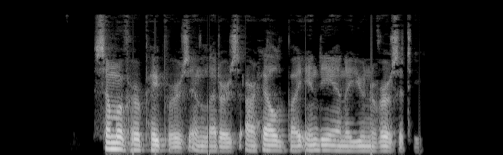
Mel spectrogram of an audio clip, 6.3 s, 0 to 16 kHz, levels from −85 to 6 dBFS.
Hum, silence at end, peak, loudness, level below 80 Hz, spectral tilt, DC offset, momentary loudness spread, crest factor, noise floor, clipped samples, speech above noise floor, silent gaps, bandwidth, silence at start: none; 1.05 s; 0 dBFS; -17 LUFS; -52 dBFS; -6.5 dB/octave; under 0.1%; 8 LU; 18 dB; under -90 dBFS; under 0.1%; over 74 dB; none; 11.5 kHz; 1.2 s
